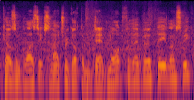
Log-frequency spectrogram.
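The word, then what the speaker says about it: Deadnaut: way because it's um d e a d n a u t. Uh it's n as in astronaut but dead. So it's like deadn.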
